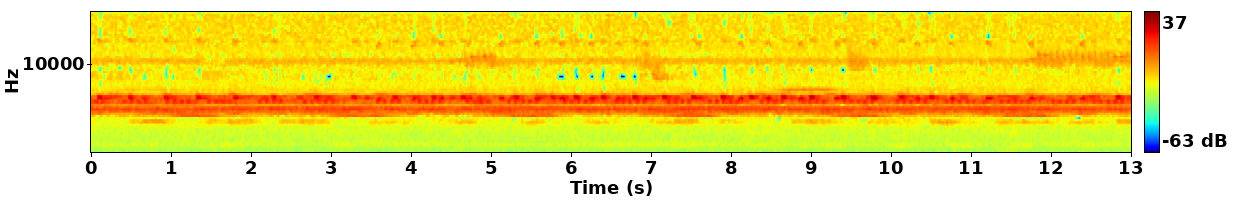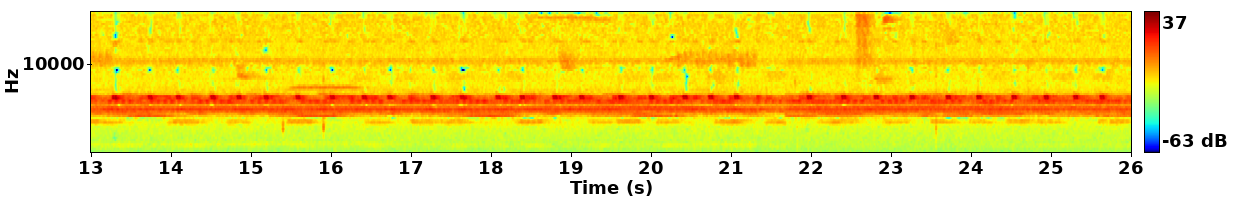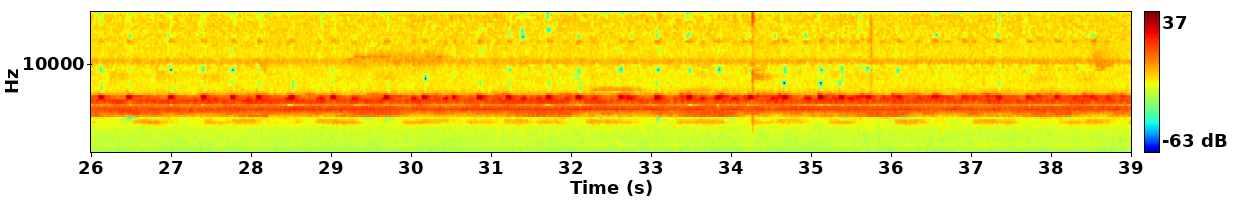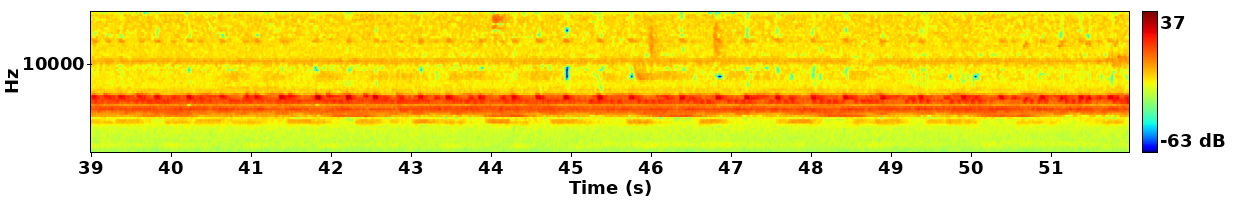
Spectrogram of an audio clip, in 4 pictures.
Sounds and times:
Cricket: 0.0s - 51.9s.

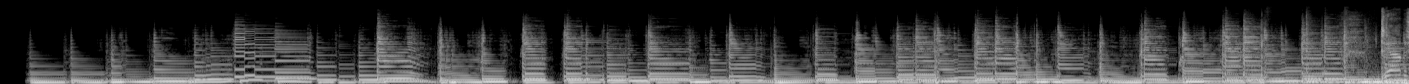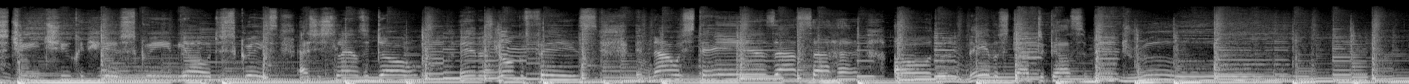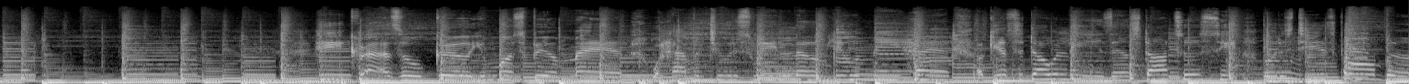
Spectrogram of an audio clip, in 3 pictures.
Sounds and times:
Bass guitar: 0.2s - 42.2s
Electronic tuner: 0.2s - 42.2s.

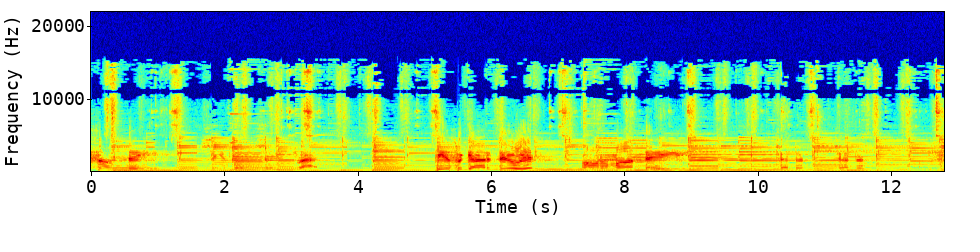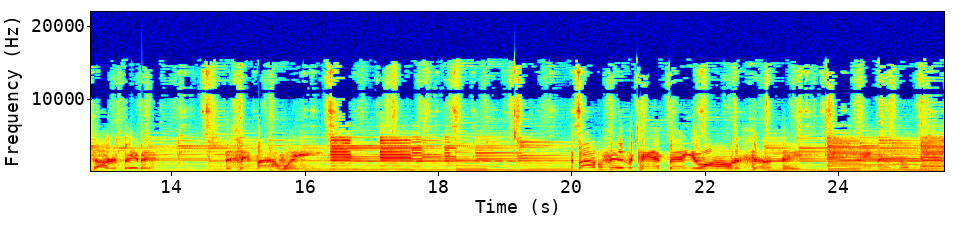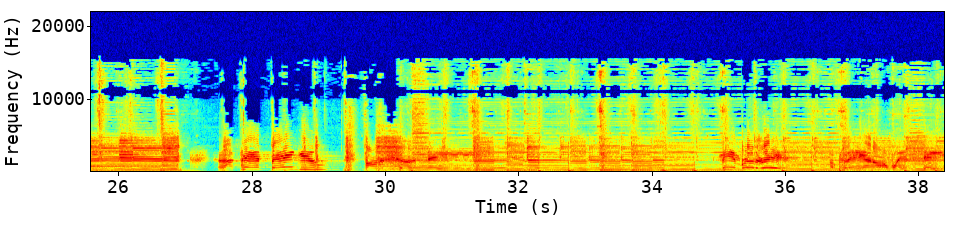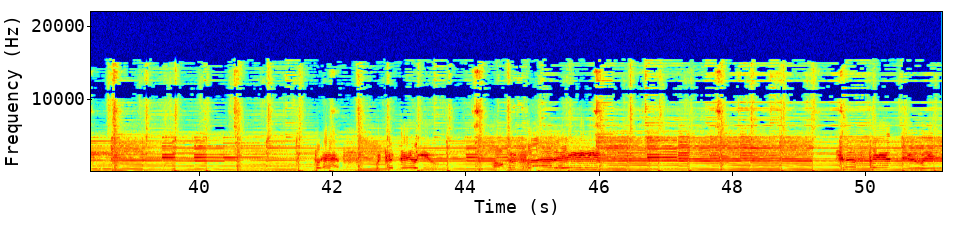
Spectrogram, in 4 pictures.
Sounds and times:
Music: 0.0s - 51.1s.

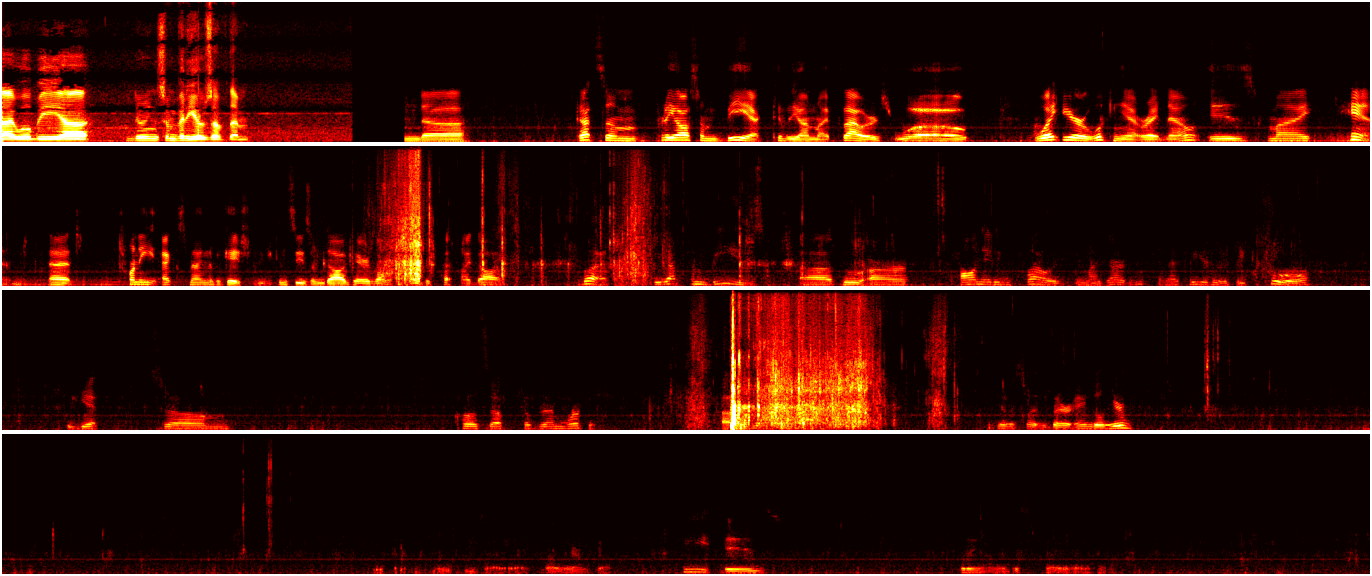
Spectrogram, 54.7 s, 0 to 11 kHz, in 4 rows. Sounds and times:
Speech: 0.0s - 2.5s, 4.0s - 4.6s, 5.8s - 9.6s, 10.4s - 18.7s, 19.5s - 22.7s, 23.3s - 26.8s, 28.0s - 28.3s, 29.0s - 29.6s, 31.9s - 33.3s, 34.6s - 35.5s, 37.2s - 38.7s, 44.8s - 47.1s, 47.9s - 48.7s, 50.6s - 52.1s.

